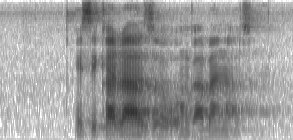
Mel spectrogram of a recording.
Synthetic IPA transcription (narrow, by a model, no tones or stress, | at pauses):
isikʰalazɔɔŋɡʱaɓanaːzɔ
